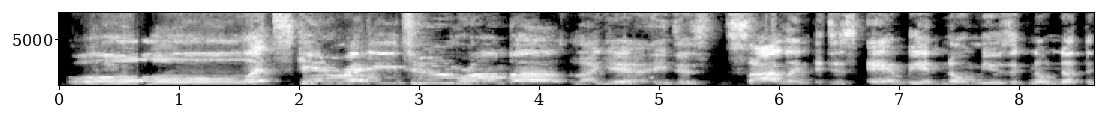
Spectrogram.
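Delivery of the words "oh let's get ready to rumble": way-up-high boxing ring announcer voice. Planning a joke award video, imitating a ring announcer. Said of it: "this is like the ring announcer".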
